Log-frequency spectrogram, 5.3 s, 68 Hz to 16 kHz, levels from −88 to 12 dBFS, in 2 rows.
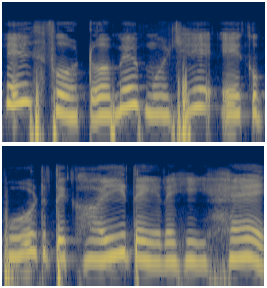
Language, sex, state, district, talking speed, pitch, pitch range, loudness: Hindi, female, Madhya Pradesh, Katni, 115 wpm, 210 Hz, 195-245 Hz, -16 LUFS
